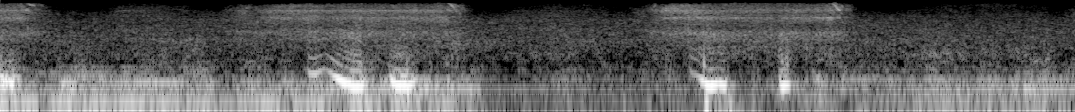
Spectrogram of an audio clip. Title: Don’t wake the snoring cat.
